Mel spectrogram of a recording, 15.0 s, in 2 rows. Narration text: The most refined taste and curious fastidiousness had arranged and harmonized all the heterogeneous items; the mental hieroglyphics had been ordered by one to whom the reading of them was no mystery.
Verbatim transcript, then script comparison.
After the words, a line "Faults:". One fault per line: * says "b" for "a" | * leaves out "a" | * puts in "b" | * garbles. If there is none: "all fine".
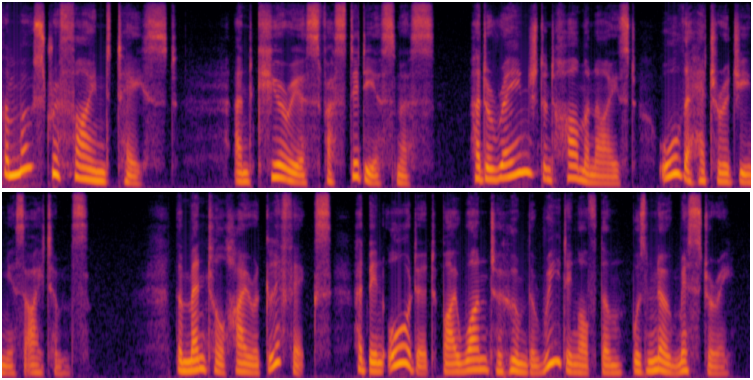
The most refined taste and curious fastidiousness had arranged and harmonized all the heterogeneous items; the mental hieroglyphics had been ordered by one to whom the reading of them was no mystery.
Faults:
all fine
